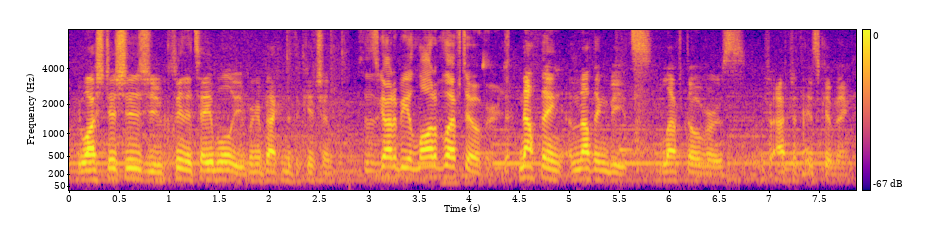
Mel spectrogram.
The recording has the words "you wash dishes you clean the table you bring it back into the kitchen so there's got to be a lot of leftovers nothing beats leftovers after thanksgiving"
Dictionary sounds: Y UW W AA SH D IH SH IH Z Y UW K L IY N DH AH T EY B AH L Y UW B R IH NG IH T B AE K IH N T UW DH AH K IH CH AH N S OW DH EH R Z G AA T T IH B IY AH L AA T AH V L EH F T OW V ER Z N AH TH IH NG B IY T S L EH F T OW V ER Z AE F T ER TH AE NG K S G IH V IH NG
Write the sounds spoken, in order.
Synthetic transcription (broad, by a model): Y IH W AA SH D IH SH IH Z Y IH K L IY N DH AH T EY B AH L Y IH B R IH NG IH T B AE K IH N T UW DH AH K IH CH AH N S OW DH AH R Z G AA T T IH B IY AH L AA T AH V L EH F T OW V ER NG N AH TH IH NG B IY T S L EH F T OW V ER Z AE F T ER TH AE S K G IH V IH NG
